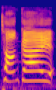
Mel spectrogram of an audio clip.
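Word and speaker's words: Tonkhai: how do you even pronounce this ton it's pronounced Tony and it's it's something no one else had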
